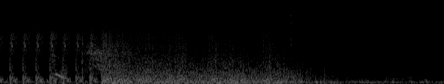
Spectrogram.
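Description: An explosion roars and rumbles.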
